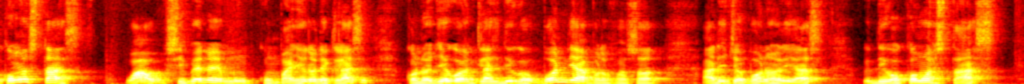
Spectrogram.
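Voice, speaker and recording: Young man, speech; animated casual vlogger. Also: mid-range voice. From West Africa. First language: French. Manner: animated, chatty, non-native Spanish with tag questions. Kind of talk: casual storytelling to camera.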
